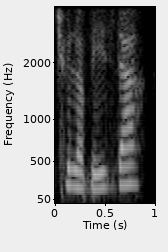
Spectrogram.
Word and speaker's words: Chula Vista: I'm not saying, no, if I'm pronouncing it right, but Chula Vista, C as in, I'm going to spell it for you, C as in cat. – You got it right.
